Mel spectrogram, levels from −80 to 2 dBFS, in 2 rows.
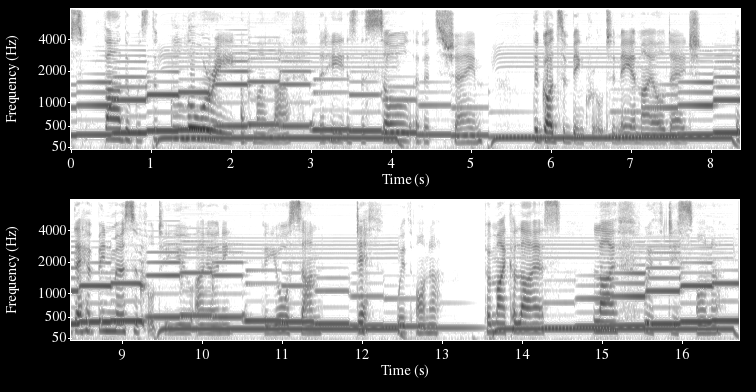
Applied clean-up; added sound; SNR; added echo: none; Telephone + Wind instrument, woodwind instrument; -4 dB; none.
